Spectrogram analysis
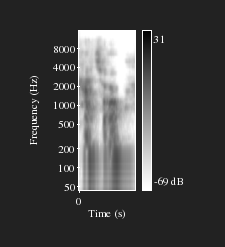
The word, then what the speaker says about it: Qatar: headquartered to go out to a place called qatar or he's pronounced qatar and so i went from hp to the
